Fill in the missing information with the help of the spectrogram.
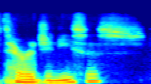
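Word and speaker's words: Terrigenesis: Needs a little help on the pronunciation there. It's pterogenesis.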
